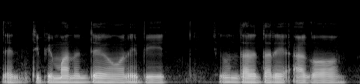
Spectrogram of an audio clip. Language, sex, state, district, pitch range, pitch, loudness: Chakma, male, Tripura, West Tripura, 90-100 Hz, 95 Hz, -18 LUFS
